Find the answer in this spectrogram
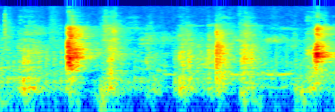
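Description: Irish Setter puppy barking in short yaps while playing with an antler bone, a few separate yaps, the loudest about a second in and another near the end.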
